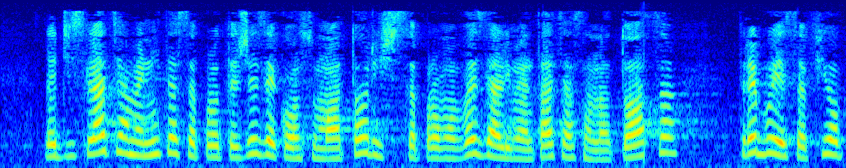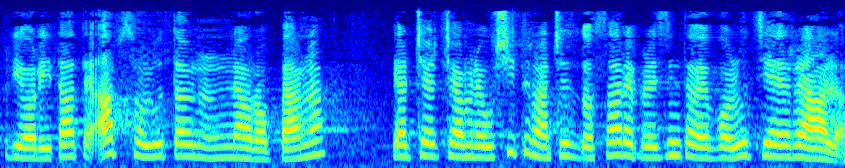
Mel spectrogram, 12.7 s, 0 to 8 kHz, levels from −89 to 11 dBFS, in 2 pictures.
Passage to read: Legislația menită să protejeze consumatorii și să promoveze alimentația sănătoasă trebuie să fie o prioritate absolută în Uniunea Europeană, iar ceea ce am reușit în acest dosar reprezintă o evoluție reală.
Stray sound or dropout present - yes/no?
no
